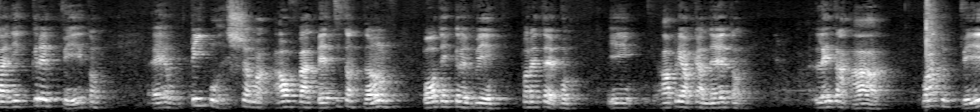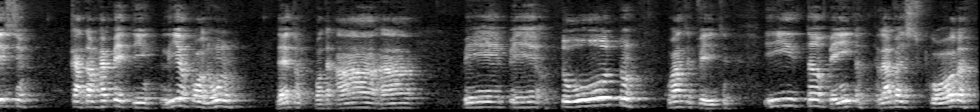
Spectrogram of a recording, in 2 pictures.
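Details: Adult man with hearing loss from birth; deaf speech (congenital hearing loss).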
